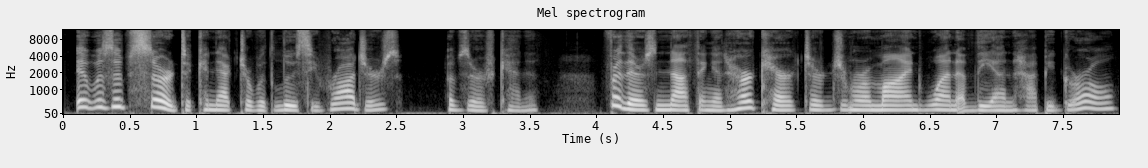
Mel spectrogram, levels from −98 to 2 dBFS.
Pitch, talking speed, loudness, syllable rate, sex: 195 Hz, 190 wpm, -19 LUFS, 5.8 syllables/s, female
